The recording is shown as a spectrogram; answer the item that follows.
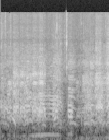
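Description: A flock of domestic geese honking at close range, many short calls overlapping one after another.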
